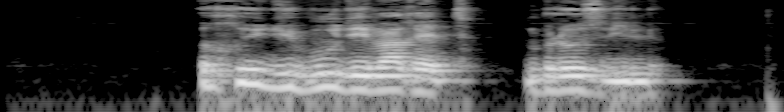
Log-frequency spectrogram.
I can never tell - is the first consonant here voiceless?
no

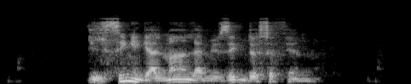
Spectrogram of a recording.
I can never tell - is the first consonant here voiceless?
no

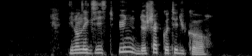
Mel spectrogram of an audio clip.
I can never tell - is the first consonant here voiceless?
no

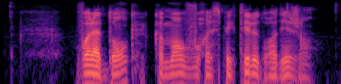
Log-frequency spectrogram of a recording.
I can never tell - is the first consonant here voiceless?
no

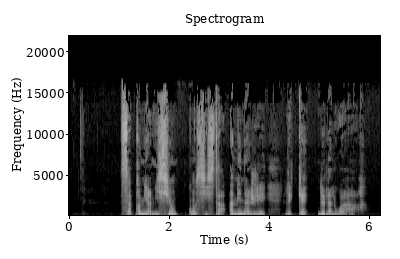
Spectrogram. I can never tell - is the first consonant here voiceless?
yes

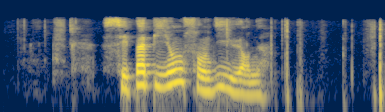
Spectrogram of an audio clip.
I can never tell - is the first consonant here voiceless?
yes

